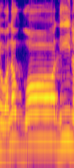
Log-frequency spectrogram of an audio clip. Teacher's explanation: یہ غلطی پائی جاتی ہے کہ وَلَضَّالِينَ پڑھ دیتے ہیں، یعنی لام پر جو شد ہے اس کو سکپ کر دیتے ہیں، اس کو نہیں پڑھتے ، ضالین نہیں پڑھیں گے بلکہ وَلَضَّالِّينَ۔ اگلا حرف دیکھیے اتحاجونی،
